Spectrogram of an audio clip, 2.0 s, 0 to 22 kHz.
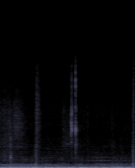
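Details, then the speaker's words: Used BMW M135i at idle: low rumble with scattered light metallic ticks and a horrible rattle that goes away in gear and returns off throttle; origin unclear. "one of them there is a horrible rattle there turn it off again"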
